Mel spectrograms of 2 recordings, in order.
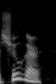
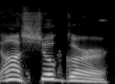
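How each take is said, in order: First: Put-on "Sugar" in his own Spanish-accented way, pitched high; Miami-accented sugar. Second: "Ah, sugar" drawn out slow and higher, leaning on the G; slow, emphatic "Ah, sugar" with a stressed G; local pronunciation of sugar. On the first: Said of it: "mi pronunciación, yo venía con mi sugar de Miami". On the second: Retold or imitated. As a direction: stretch "sugar" like a local who finally understands, hard on the G. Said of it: "énfasis en la, en la G".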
